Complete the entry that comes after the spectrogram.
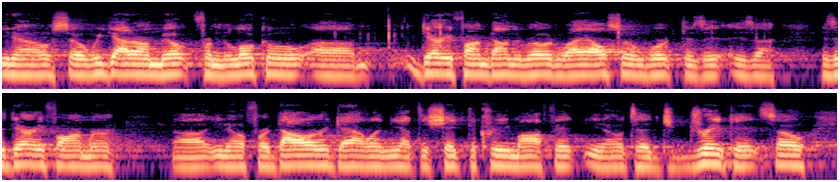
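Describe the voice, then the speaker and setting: A speaker with an American accent talks at a fairly quick pace in a monotone, flat intonation. Noticeable background noise runs under the voice. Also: man, medium pitch for a man. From upstate New York, rural. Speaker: political candidate. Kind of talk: candidate forum speech. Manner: loud; halting, many repetitions.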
